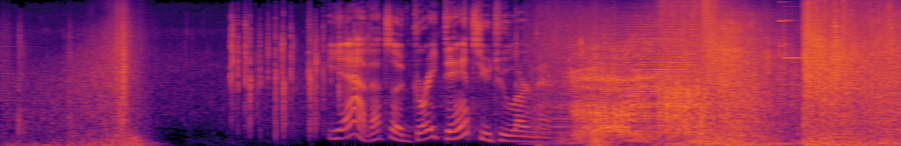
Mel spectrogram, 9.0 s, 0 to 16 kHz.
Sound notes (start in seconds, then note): 2.2 clapping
